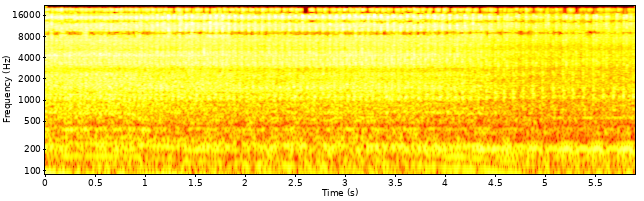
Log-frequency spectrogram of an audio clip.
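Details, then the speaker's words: Ford Cortina turbo build (Pinto engine) on first runs: steady lumpy idle with a thin high whistle from a leaking inlet manifold gasket, confirmed when brake cleaner sprayed there made the engine rev up. "the whistling you could hear um which well you clearly hear it um it was actually coming from the inlet manifold the gasket there was leaking"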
